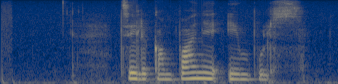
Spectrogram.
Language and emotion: Russian, neutral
